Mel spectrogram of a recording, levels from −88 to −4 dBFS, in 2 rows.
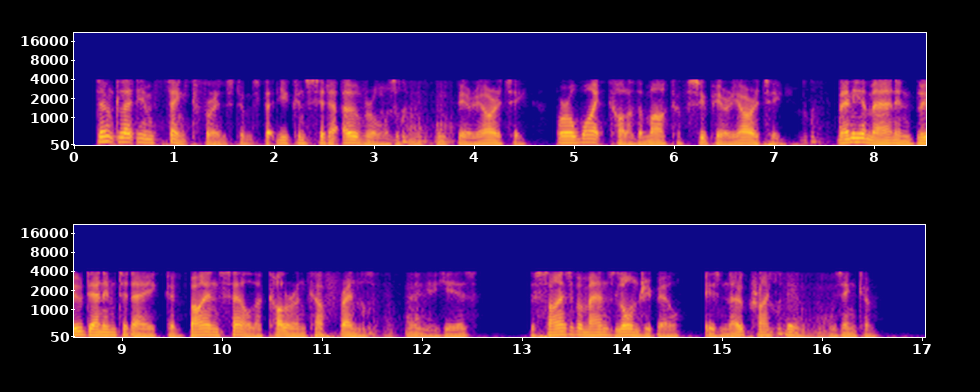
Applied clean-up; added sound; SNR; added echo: neural mask model DeepFilterNet 3.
